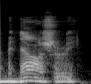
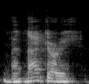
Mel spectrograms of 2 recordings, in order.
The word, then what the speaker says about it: menagerie: around adventuring with a menagerie. I know how to say that word. I very nearly didn't say it correctly. Very nearly said it menagerie, which is Weird.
